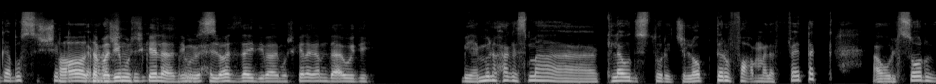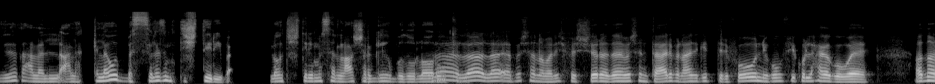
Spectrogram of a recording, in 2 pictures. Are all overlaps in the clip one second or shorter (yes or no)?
no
